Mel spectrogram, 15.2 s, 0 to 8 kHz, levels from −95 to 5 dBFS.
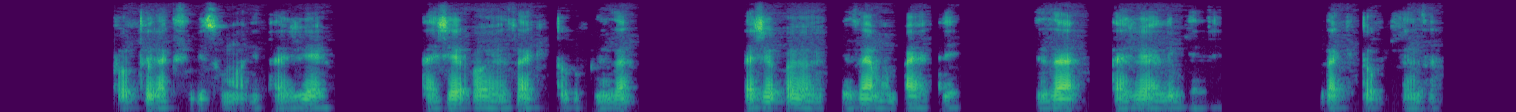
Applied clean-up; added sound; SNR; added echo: none; none; none; none.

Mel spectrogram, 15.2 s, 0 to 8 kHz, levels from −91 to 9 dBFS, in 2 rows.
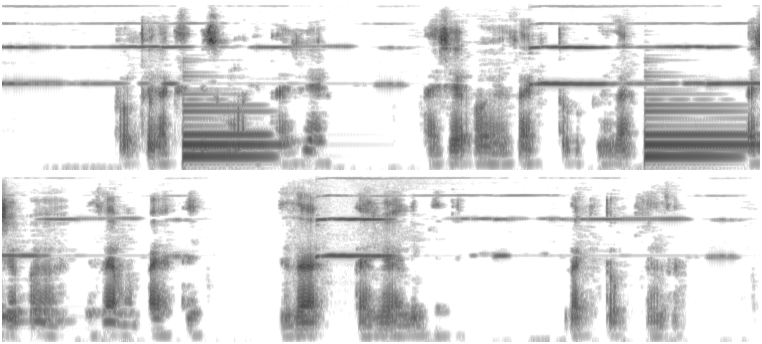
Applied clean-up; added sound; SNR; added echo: classical method Wiener filter.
